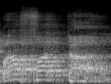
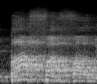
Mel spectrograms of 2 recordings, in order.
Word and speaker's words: Bafatá: É Bafatá, mas eu entendi dizer, pronunciar pela primeira vez, Bafafá.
